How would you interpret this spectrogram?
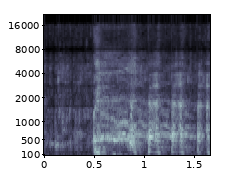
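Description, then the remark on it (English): Water trickles and splashes in a bathroom while someone uses the bathroom, starting abruptly after a brief quiet moment and then running steadily with an uneven, bubbling texture. “I'm using the bathroom right now. I don't know if you can tell.”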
